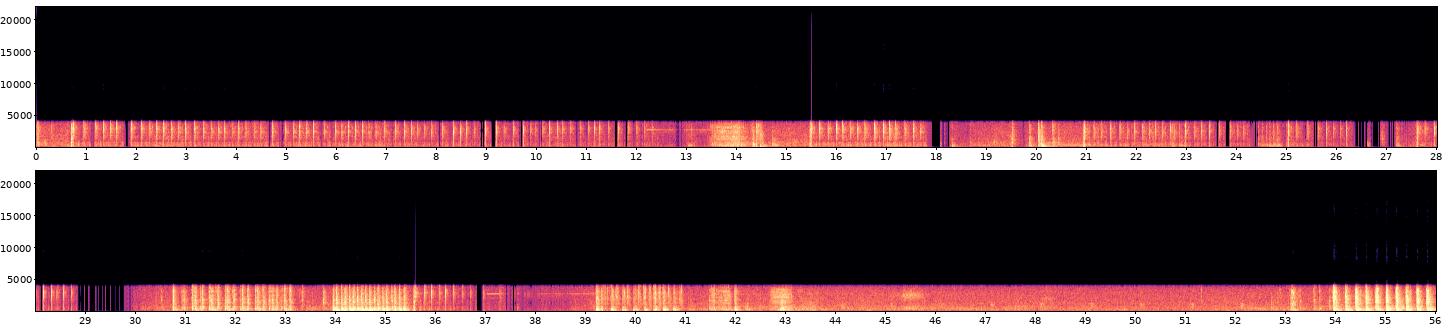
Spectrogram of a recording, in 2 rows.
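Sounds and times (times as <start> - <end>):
manual typewriter key strikes: 0.7 - 12.3, 39.2 - 41.0, 53.9 - 56.0.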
